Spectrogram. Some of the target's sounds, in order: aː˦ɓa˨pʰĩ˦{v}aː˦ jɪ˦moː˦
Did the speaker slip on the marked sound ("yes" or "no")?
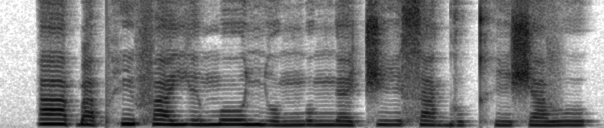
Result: yes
